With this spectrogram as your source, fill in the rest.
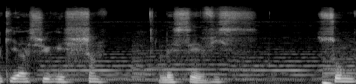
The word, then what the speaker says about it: psaume: assuré chant les services pume prononcé avec endez P dans pume il pas prononcé P à mieux ven mot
